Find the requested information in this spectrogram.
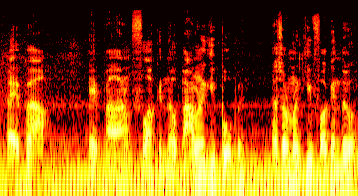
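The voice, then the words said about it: Shifting through several put-on accents. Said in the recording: “I went, like, fucking 9 different accents.”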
